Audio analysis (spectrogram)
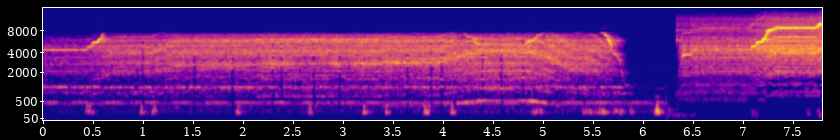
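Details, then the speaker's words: Three-inch quad on the bench, props off, motor one spun up from the motors tab via a smoke-stopper bulb: high, smooth whine climbing with speed, no gritty rasp or rattle; brushless motor bearings sound normal. "and then we're just gonna spin up motor one that sounds really good"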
